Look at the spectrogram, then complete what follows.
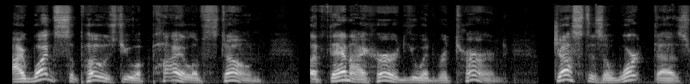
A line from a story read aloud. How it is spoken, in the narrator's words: rumbled the dwarf, allowing himself a small chuckle at his own joke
